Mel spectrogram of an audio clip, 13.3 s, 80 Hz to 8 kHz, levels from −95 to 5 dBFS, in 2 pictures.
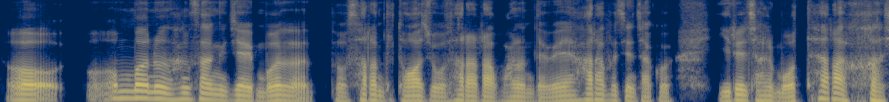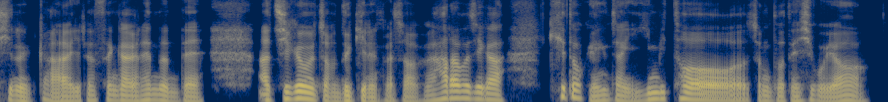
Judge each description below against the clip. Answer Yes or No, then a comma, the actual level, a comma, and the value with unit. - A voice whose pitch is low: Yes, low, 110 Hz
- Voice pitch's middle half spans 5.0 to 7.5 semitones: No, average, 4.2 semitones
